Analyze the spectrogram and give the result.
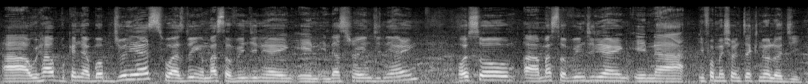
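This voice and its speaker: A man's voice: a little high, quick pace, background noise. A young man with a Ugandan accent speaking earnestly and formally as spokesman for a group of graduates. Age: young adult. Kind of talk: informal spoken address to media. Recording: outdoor crowd and street sounds.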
